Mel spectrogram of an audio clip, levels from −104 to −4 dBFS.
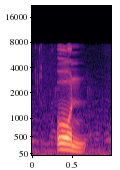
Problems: background sounds at intervals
